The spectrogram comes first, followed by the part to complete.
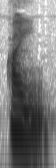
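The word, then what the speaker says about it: ع: see letter Olive and Ein their sound is a a but alif is pronounced with empty mouth I live I live and mine is pronounced from the middle of the throat Ein live I live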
